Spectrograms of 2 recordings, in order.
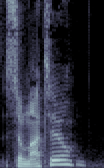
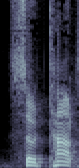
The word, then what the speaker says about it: Suotamo: Yunus Somatu? Somato. Sotanamo. – Yunus... – Suotamo.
